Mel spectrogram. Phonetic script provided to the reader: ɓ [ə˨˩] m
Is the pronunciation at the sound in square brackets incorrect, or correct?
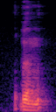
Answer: correct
